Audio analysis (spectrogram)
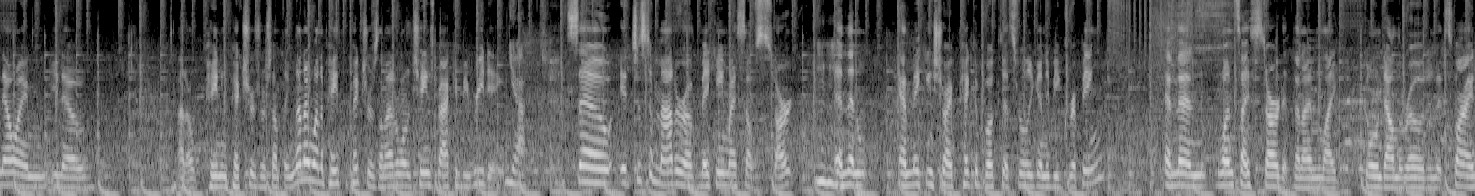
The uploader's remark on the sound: Live from SIBF 2023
